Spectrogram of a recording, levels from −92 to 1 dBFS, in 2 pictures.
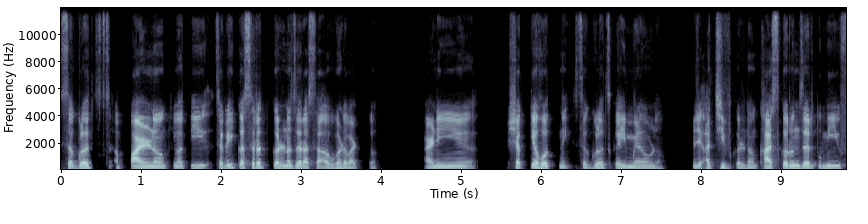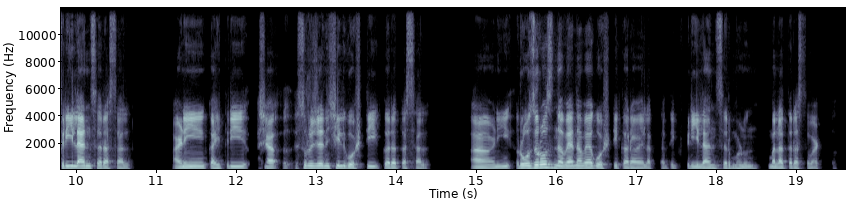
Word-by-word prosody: सगळंच 170 +4 0 0.2
पाळणं 140 +1 +7
किंवा 155 -1 -2
ती 180 +3 -4 0.2
सगळी 180 +2 +1
कसरत 175 +2 +2
करणं 170 -3 +3
जरासं 155 -2 +1
अवघड 135 +1 -1
वाटतं. 120 -5 -6 0.6
आणि 145 +2 +1 0.5
शक्य 205 - +2
होत 175 -3 +3
नाही 130 -5 -7 0.2
सगळंच 140 +1 -4
काही 140 -2 -1
मिळवणं 125 -2 -3
म्हणजे 140 +3 -7
अचीव्ह 145 -2 -2
करणं, 125 -2 -5
खासकरून 170 +2 +3
जर 170 0 +4
तुम्ही 160 +1 -1
फ्रीलॅन्सर 160 -2 +5
असाल 130 -2 -4 0.6
आणि 140 +2 +3
काहीतरी 145 +1 +1
अशा 140 0 -1 0.4
सृजनशील 160 -1 +1
गोष्टी 145 +1 -2
करत 135 -2 -1
असाल 125 -1 -7 0.6
आणि 135 +2 0
रोज-रोज 200 +7 +4
नव्या-नव्या 175 +4 +3
गोष्टी 145 -3 -4
कराव्या 130 -3 -3
लागतात. 120 -2 -12
एक 125 - -14
फ्रीलॅन्सर 135 -1 -2
म्हणून, 120 -2 -7 0.2
मला 130 0 0
तर 135 - -4
असं 125 -1 -8
वाटतं. 115 - -12
145 Hz, 140 wpm, -24 LUFS, 130-160 Hz, 0.6 s, पाळणं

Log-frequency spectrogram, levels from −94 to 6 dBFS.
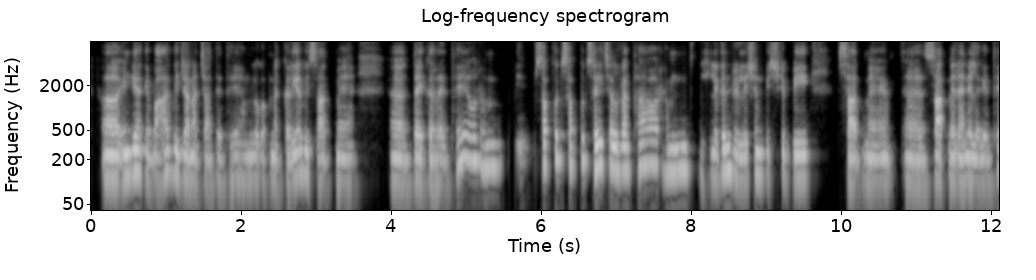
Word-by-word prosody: अ, 115 0 +6
India 135 +3 +4
के - - -2
बाहर 135 +1 +1
भी 130 -2 +1
जाना 110 -2 +2
चाहते 100 0 -5
थे, 105 +2 -9
हम 110 0 -7
लोग 110 - -4
अपना 105 -2 -4
करियर 115 +5 +2
भी 130 - 0
साथ 105 -5 -1
में 105 0 -3
अ, 105 - -13 0.5
तय 105 0 +1
कर 100 - 0
रहे 100 0 -2
थे 215 - +1
और 195 -3 -1
हम 160 +1 -3 0.3
इ 300 - -7 0.2
सब 170 0 +3
कुछ 210 -1 +3
सब 165 -1 +1
कुछ 195 +1 -1
सही 150 +3 +6
चल 160 -3 +3
रहा 150 0 +4
था 165 +2 +1
और 175 0 0
हम 140 0 -3 0.5
लिव-इन 140 +5 +3
रिलेशन 115 +1 0
भी - - -5
शिप - - -2
भी 115 0 +2 0.4
साथ 105 -1 +3
में 105 0 -1
अ, - - -3 0.2
साथ 100 0 +2
में 110 - +2
रहने 105 +1 +2
लगे 105 -1 -1
थे। - - +3
115 Hz, 230 wpm, -24 LUFS, 105-145 Hz, 0.5 s, अ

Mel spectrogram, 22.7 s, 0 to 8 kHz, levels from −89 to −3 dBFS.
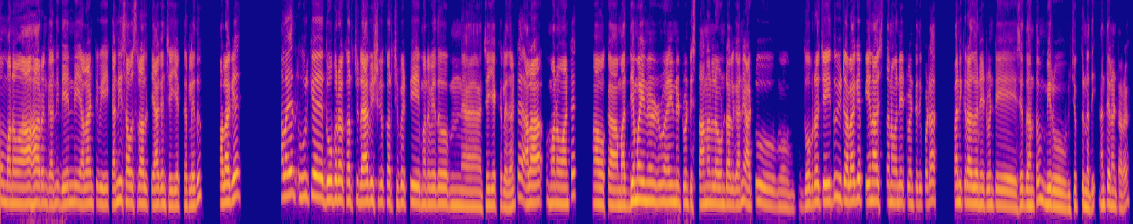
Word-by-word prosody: మనం 185 -1 +1 0.2
ఆహారం 190 +1 +3
గానీ, 175 +2 -2
దేన్ని, 195 +1 -1
అలాంటివి 185 0 0 0.2
కనీస 210 +4 0
అవసరాలు 185 -1 -1
త్యాగం 175 +1 0
చేయక్కర్లేదు. 165 +4 -2 0.4
అలాగే, 200 +6 +5 0.9
అలాగే 265 +3 +4 0.2
ఊరికే 260 +1 +3 0.2
దూబరా 225 0 +4
ఖర్చు, 215 +1 -2
లావిష్‌గా 200 0 +2
ఖర్చు 195 -1 -3
పెట్టి 195 +1 0 0.2
మనం 180 0 -2
ఏదో 180 +1 -1 0.2
హ్మ్, 170 0 -2 0.2
ఆహ్, 160 0 -2
చెయ్యక్కర్లేదు 165 -4 -2
అంటే, 185 +9 -6
అలా 190 +1 +5 0.3
మనం 190 -1 0
అంటే, 185 +9 -2 0.4
ఆ - - +2
ఒక 180 - -6 0.3
మధ్యమైన 210 +6 +4
అయినటువ 200 0 0
అయినటువంటి 190 -2 -1
స్థానంలో 185 +1 0
ఉండాలి 175 -1 -1
గాని, 200 +5 -1
అటు 190 +5 -4 0.9
దూబరా 180 +3 +1
చేయద్దు, 205 +5 +2
ఇటు 220 -2 +1
అలాగే 210 +3 +3
పీనాసితనం 205 -1 +1
అనేటువంటిది 185 -2 -4
కూడా 205 +4 -1 0.4
పనికిరాదు 195 -1 +2
అనేటువంటి 175 -1 -2 0.4
సిద్ధాంతం 170 +4 -1
మీరు 175 -2 +3 0.3
చెప్తున్నది. 160 -3 -2
అంతేనంటారా? 165 -4 -2
185 Hz, 125 wpm, -23 LUFS, 175-200 Hz, 0.9 s, అలాగే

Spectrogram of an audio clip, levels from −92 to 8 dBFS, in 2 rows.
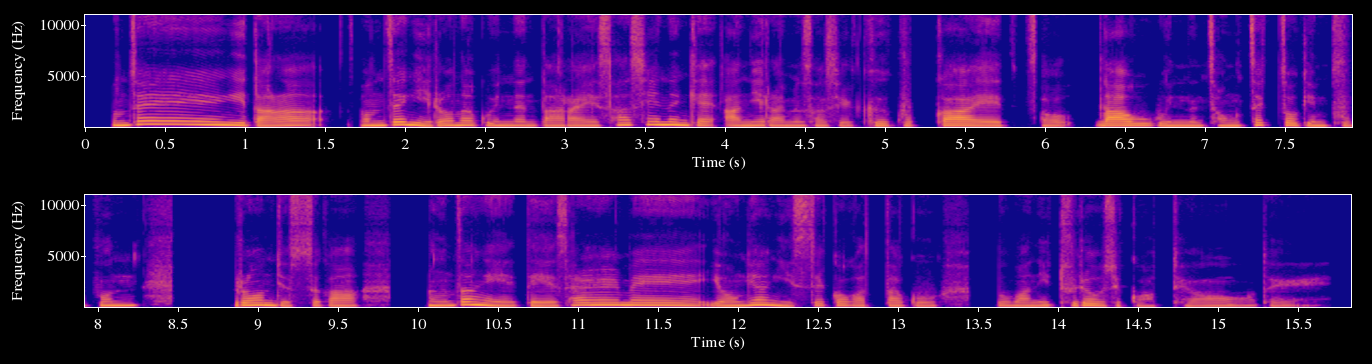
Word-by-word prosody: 전쟁이 285 -1 +4
나라 195 +4 0 0.3
전쟁이 220 +5 +5
일어나고 210 +2 0
있는 190 -1 -3
나라에 180 0 -3
사시는 250 +4 +4
게 200 -3 -2
아니라면 180 -1 -3
사실 180 -1 -8
그 185 -3 -3
'국가에서 180 -1 -1 0.2
나오고 200 -1 +4
있는 175 0 -3
정책적인 190 +2 -2
부분 200 +3 -2 0.6
그런 225 0 +4
뉴스가 175 -1 -4 0.4
당장에 205 -2 +3
내 175 0 -1
삶에 235 -1 +2
영향이 205 +5 +3
있을 175 +3 -6
것 195 - -4
같다.'고 175 -1 -8 0.3
또 185 - -7
많이 170 -1 -4
두려우실 200 -3 -3
것 165 - -11
같아요. 170 +2 -10
네. 185 +3 -14
195 Hz, 285 characters per minute, -24 LUFS, 180-225 Hz, 0.6 s, 전쟁이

